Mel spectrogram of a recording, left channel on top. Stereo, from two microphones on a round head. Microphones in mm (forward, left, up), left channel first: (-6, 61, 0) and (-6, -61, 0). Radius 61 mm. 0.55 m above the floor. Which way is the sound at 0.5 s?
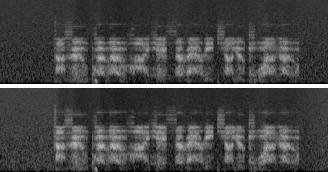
20° right (ahead or behind).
